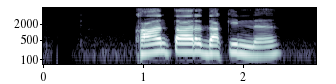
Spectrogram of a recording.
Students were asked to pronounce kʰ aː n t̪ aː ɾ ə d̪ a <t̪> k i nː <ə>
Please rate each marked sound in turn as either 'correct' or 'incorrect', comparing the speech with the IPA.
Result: incorrect: none, correct

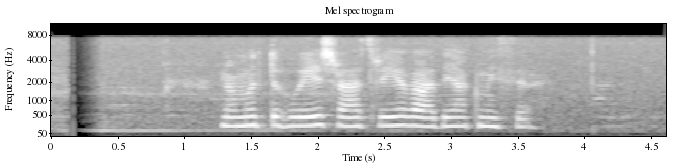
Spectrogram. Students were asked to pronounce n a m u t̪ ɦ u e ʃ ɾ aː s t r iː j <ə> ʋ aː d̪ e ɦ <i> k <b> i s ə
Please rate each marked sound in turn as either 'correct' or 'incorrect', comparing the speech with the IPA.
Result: correct, incorrect: a, incorrect: m

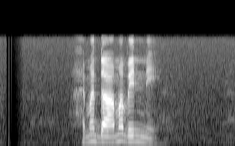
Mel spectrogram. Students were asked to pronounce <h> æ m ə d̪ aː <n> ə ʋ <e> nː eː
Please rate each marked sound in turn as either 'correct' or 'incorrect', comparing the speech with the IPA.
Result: correct, incorrect: m, correct

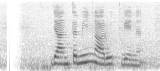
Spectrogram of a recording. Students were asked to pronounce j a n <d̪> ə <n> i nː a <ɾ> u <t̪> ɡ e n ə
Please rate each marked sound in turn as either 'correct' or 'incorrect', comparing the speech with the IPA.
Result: incorrect: t̪, incorrect: m, correct, correct

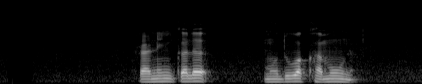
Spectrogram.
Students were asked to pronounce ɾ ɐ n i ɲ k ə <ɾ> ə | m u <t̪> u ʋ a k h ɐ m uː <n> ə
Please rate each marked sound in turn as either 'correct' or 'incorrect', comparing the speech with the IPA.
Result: incorrect: l, incorrect: d̪, correct

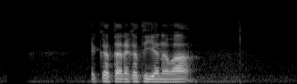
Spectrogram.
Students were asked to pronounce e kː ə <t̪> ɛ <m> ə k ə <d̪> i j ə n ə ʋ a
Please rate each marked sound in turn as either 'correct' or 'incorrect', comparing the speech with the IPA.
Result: correct, incorrect: n, incorrect: t̪

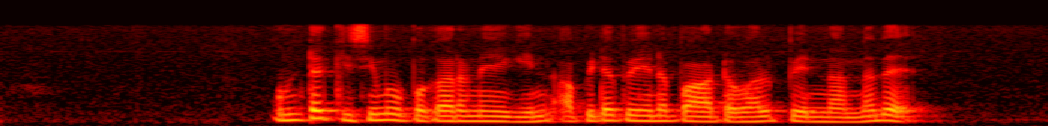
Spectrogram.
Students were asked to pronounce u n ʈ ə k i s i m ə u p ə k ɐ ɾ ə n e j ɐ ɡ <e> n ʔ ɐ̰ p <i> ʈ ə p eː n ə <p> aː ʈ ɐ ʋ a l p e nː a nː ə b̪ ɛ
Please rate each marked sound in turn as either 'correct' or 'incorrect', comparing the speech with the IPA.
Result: incorrect: i, correct, correct

